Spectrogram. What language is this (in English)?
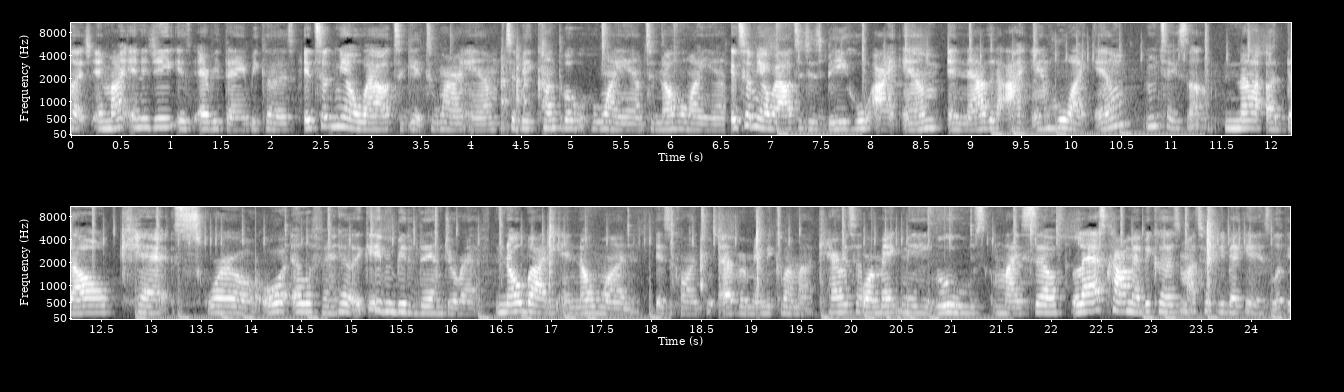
English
